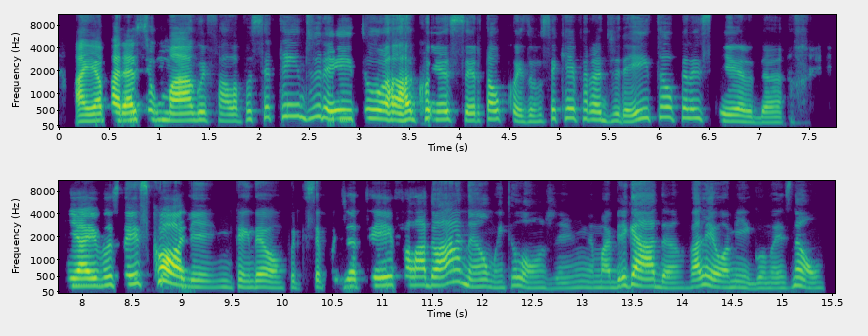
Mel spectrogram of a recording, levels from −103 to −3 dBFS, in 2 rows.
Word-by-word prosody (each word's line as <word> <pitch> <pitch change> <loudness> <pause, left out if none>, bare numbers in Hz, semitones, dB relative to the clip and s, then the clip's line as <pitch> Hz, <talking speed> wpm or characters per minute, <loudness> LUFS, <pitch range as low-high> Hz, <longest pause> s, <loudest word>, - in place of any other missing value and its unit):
Aí 185 +2 +4
aparece 220 +3 +4
um 225 -1 -6
mago 210 +1 +5
e 225 - -3
fala: 195 -3 -5
"Você 245 +5 -7
tem 330 +1 -5
direito 260 -2 0
a 230 0 +6
conhecer 235 -4 -3
tal 245 +3 -1
coisa. 175 -8 -7
Você 180 +8 -7
quer 275 +1 -2
ir - - -1
pela 255 -4 -4
direita 220 - -5
ou 300 - -4
pela 280 -2 -4
esquerda?" 170 - -5 0.6
E 220 - +1
aí 220 0 +6
você 255 +4 -1
escolhe, 270 - +6 0.2
entendeu? 180 -2 -5
Porque 170 -6 -15
você 195 - -8
podia 210 - -6
ter 235 +2 +1
falado: 245 -1 -1
"Ah, 280 +9 +2
não 205 -5 -6
muito 170 +6 -13
longe, 165 -8 -8
né, 165 +3 -16
mas 170 0 -8
obrigada, 210 - 0
valeu 200 +1 -1
amigo, 165 -3 -9
mas 155 +1 -13
não". 190 -9 -5
220 Hz, 160 wpm, -22 LUFS, 180-250 Hz, 0.6 s, a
